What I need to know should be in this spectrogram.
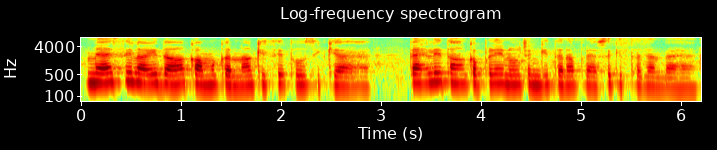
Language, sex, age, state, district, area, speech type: Punjabi, female, 18-30, Punjab, Pathankot, rural, spontaneous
